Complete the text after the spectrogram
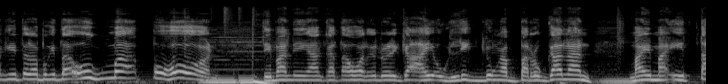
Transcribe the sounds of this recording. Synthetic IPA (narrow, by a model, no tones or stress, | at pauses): kiːt̪̬anap̬ʊkɪt̪̬aʔʊɡ̚mapʊhont̪ɪmanɪŋaŋkat̪̬auhankad̪olɪkaʔahɪʊɡlɪɡ̚noŋabaɾʊɡananmajmaʔɪt̪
